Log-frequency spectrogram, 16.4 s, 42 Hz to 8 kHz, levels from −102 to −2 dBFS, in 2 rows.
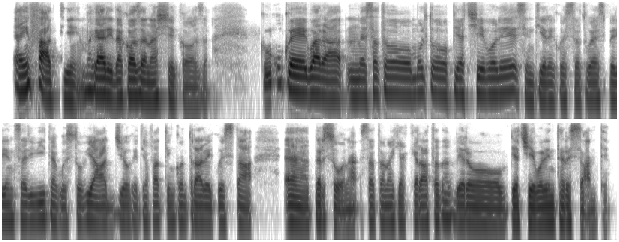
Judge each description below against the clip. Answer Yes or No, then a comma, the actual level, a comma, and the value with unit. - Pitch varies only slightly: No, average, 3.9 semitones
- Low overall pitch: Yes, low, 105 Hz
